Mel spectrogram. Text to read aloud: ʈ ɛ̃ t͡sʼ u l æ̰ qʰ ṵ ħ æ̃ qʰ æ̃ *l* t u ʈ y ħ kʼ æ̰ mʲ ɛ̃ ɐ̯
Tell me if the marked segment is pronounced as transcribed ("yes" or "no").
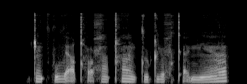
yes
